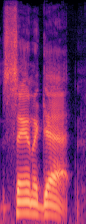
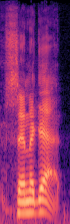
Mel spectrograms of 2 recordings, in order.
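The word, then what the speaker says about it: Saint Agatha: that we stayed in they pronounce it santat but I think it's like St a St Agatha or something like that look it up it's main town they call it up there they're like senat but it's doesn't look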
